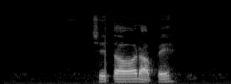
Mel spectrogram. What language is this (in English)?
Guarani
